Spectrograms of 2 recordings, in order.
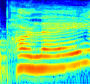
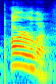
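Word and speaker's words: Parler: it all right um parlor uh or parlay i think they say is the official pronunciation but they've given up and ever just called it parlor uh this is a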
